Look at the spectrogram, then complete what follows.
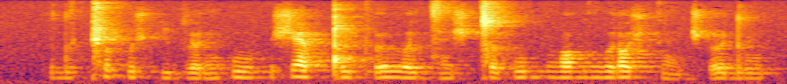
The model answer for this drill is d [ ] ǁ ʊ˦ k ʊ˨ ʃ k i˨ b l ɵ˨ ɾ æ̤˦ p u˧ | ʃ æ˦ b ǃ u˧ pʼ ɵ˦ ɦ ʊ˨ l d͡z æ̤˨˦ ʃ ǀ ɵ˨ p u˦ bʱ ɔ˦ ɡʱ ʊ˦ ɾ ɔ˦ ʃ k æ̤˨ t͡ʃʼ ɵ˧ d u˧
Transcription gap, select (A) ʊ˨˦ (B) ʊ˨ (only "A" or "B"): A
